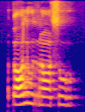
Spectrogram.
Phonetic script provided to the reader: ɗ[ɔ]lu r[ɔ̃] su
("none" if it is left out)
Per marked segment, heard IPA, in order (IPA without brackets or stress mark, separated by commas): ɔ, ɔ̃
